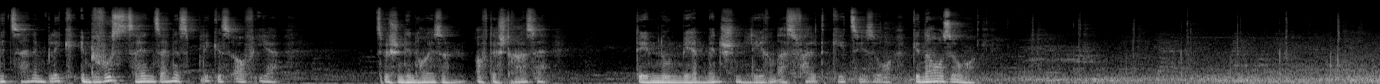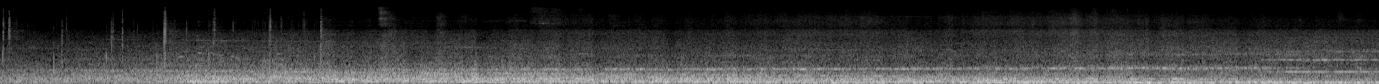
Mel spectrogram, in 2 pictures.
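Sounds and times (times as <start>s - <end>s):
speech: 0.0s - 3.0s, 3.8s - 5.6s, 6.4s - 10.4s
subway train arriving at an underground station: 7.0s - 27.5s.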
